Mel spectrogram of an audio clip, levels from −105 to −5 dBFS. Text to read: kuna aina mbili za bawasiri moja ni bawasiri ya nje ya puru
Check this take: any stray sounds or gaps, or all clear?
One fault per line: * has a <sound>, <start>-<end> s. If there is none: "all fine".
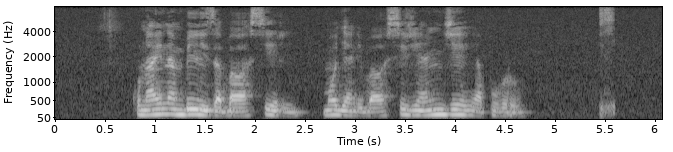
* has a laugh, 5.4-5.6 s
